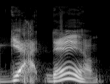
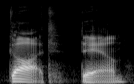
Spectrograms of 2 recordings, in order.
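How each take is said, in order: First: It is said in a southern accent. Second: It is said in a plain accent.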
